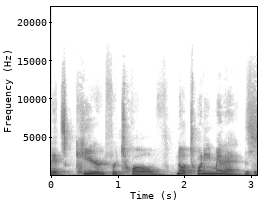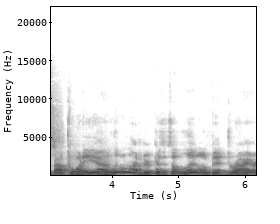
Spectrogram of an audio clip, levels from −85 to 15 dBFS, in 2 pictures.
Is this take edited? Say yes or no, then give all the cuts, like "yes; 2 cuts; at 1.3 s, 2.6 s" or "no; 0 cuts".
no; 0 cuts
